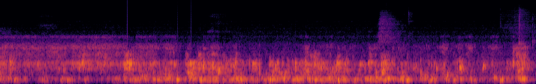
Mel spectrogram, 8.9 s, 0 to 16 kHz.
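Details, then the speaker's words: Fetal heartbeat at 31 weeks' gestation on ultrasound Doppler over the umbilical cord, about 142 beats a minute: rapid whooshing pulses turning uneven as fetal breathing movements shift the heart; a normal finding. "nós podemos ouvir as batidas do coração no cordão umbilical bem certinho a frequência o coração está aí 142 batimentos"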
